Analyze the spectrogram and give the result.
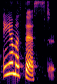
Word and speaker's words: amethyst: Amstith. It's a stone. It's a stone. It's a birthstone. – Oh, amethyst.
